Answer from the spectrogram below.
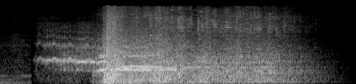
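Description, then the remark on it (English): A car rushes in and its tires screech in a long, loud skid lasting a couple of seconds before fading out, with no voices. “We like to get in a kid on car, an imaginary motor, pretend to be wrestlers and try to pop each other while we drive back for a show”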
